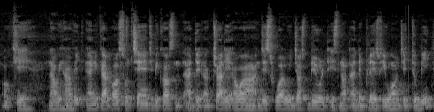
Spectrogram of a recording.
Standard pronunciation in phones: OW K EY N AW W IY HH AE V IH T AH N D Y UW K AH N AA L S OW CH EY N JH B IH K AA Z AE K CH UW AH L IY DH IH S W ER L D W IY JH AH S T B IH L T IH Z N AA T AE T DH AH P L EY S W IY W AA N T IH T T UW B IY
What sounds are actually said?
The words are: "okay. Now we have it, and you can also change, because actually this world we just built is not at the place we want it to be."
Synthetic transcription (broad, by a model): OW K EY N AW W IY HH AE V IH T AH N D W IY K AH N AA L S OW CH EY N JH B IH K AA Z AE K CH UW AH L IY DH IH W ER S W W IY JH AH S T B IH L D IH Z N AA T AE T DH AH P L EY S W IY W AA N T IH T T UW B IY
